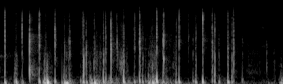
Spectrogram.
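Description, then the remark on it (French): A small group applauds themselves after a quiz, clapping for about three seconds, a quick, irregular patter of sharp hand claps that stays fairly steady, then thins out toward the end. No one speaks over it. “On peut s'applaudir.”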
